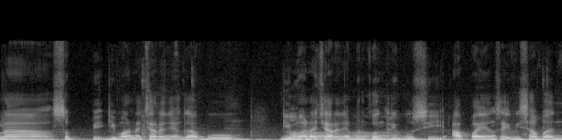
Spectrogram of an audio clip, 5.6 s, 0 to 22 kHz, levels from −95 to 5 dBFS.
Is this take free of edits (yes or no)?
yes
